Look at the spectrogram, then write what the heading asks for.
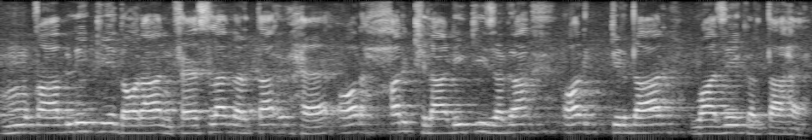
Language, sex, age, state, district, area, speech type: Urdu, male, 18-30, Bihar, Darbhanga, urban, spontaneous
